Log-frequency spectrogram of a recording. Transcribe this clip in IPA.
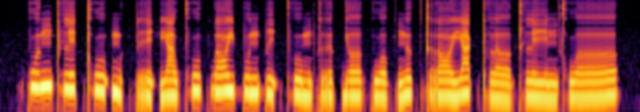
k w ɯ˥˩ ŋ pʰ l i˦˥ t̚ kʰ w u˥˩ ʔ m ɯ˨˩ k̚ p r i˨˩ ʔ j a˧ w kʰ w u˥˩ k̚ l ɔː˥˩ j p u˦˥ n p i˨˩ ʔ pʰ uː˨˩ m k r ɯ˨˩ k̚ j ɤː˧ k w o˨˩ k̚ n ɯ˦˥ k̚ t r ɔː˧ j a˦˥ k̚ pʰ l ɤː˩˦ kʰ l iː˨˩ n kʰ w ɤː˦˥

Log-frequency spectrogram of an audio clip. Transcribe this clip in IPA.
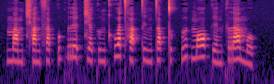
m aː˧ m t͡ɕʰ a˧ n s a˦˥ k̚ ʔ u˥˩ k̚ r e˥˩ ʔ t͡ɕ ɛː˧ k ɯ˧ ŋ kʰ u˥˩ a̯ tʰ a˦˥ ʔ t iː˧ ŋ t a˦˥ p̚ t u˨˩ k̚ ʔ ɯː˥˩ t̚ m ɔː˥˩ k e˧ n k r aː˥˩ m o˨˩ k̚

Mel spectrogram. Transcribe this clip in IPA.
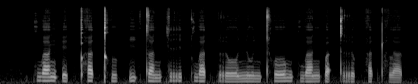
k w a˥˩ ŋ ʔ e˨˩ k̚ pʰ a˦˥ t̚ kʰ u˨˩ k̚ ʔ i˥˩ ʔ t a˦˥ n k r i˦˥ t̚ k w a˦˥ t̚ p r oː˦˥ n u˧ n tʰ oː˥˩ m k w a˦˥ ŋ p a˨˩ ʔ t r o˦˥ k̚ h a˥˩ t̚ pʰ l a˨˩ t̚

